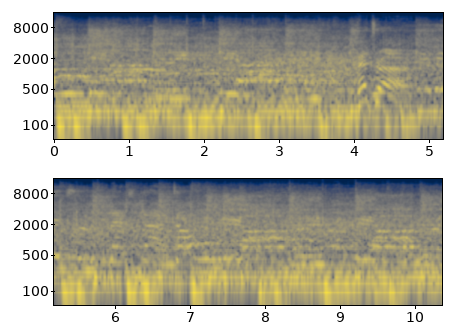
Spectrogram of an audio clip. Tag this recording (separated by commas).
Speech, Music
